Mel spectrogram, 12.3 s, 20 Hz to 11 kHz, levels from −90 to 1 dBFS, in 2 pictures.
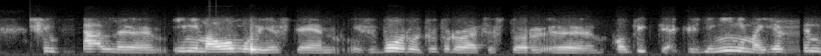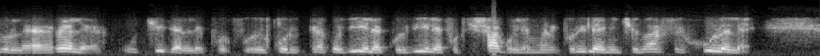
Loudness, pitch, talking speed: -19 LUFS, 170 Hz, 110 wpm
